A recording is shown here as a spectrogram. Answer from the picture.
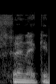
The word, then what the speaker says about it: Fenwick: And I think it's actually pronounced Fennec.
